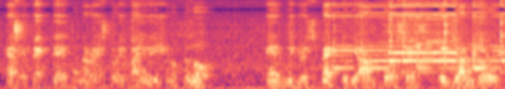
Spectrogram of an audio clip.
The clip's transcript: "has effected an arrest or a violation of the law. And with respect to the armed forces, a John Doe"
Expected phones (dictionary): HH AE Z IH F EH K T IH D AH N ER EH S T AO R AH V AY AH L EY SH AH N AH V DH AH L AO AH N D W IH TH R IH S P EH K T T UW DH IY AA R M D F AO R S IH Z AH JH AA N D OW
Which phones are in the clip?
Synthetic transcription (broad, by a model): HH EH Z IH F EH K T IH D AH N ER EH S T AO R AH V AY AH L EY SH AH N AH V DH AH L AO AH N D W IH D R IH S P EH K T T UW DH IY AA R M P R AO S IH S AH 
